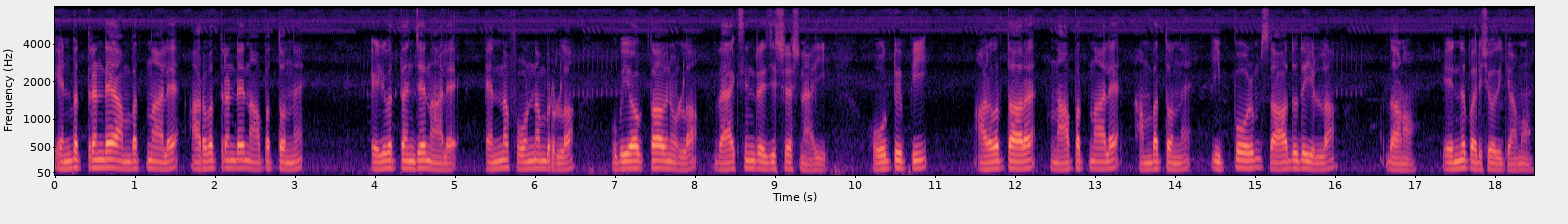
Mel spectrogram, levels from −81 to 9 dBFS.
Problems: constant background noise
